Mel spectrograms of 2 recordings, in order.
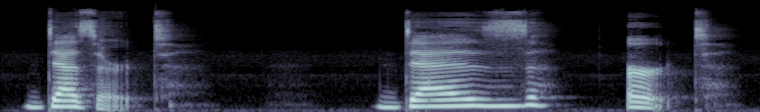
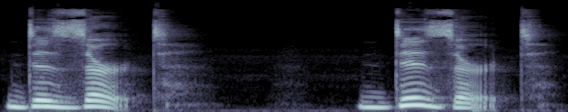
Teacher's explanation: The noun desert has stress on the first syllable. The dessert we eat and the verb to desert both have stress on the second.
